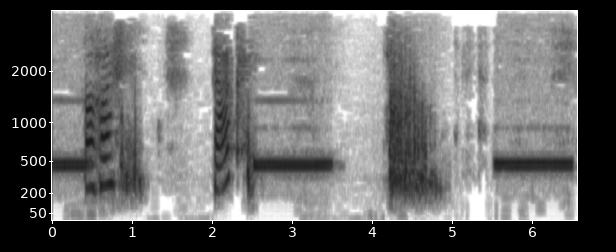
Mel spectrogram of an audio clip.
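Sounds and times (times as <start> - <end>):
telephone ringing: 0.0 - 1.1, 2.5 - 3.6, 5.5 - 6.5
speech: 0.4 - 1.1, 2.0 - 2.7.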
